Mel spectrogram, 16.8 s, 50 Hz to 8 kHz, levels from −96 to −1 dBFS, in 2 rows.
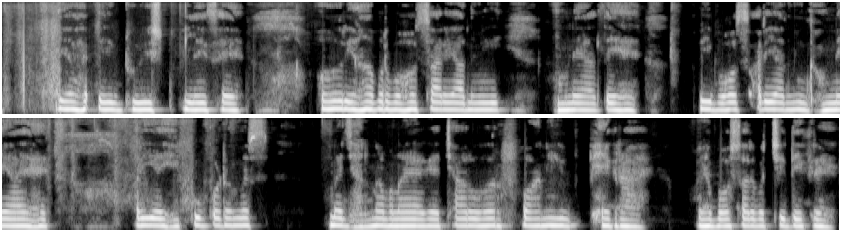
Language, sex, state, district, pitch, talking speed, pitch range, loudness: Hindi, male, Bihar, Saran, 180 Hz, 155 wpm, 175-190 Hz, -13 LUFS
